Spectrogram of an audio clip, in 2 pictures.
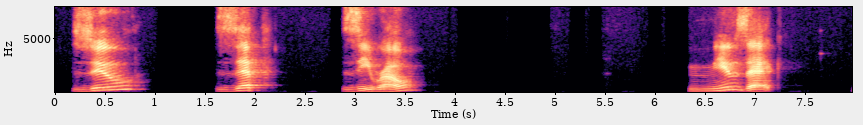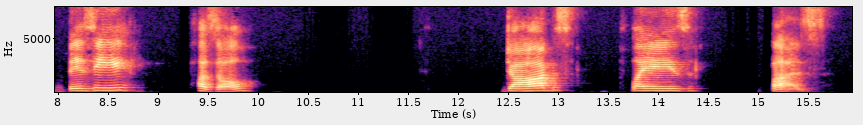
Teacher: So for S, we have no voicing, no vibration of the vocal cords. And for the Z, the voice box is on and moving. And we have vibration. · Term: Z sound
